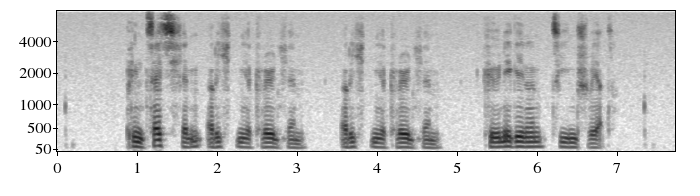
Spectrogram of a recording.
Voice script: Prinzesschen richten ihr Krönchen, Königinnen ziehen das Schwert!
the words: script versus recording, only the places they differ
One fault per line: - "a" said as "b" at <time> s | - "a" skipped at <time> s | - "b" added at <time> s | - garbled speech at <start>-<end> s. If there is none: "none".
- "richten ihr Krönchen" added at 3.5 s
- "das" skipped at 6.5 s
